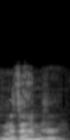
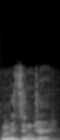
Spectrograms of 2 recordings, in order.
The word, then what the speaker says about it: misandry: Thoughtless and stupid basically and the word is Miss Andrew and I've been pronouncing it for years as messenger because I was very Dopey and didn't think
